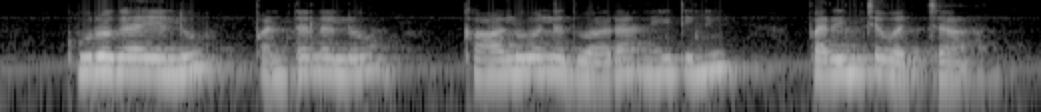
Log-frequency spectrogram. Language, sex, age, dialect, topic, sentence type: Telugu, female, 25-30, Central/Coastal, agriculture, question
